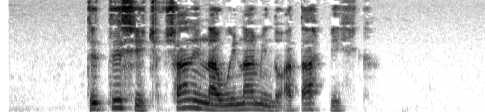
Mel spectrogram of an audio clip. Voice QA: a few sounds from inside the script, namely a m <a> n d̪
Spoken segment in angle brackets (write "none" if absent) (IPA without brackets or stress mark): i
